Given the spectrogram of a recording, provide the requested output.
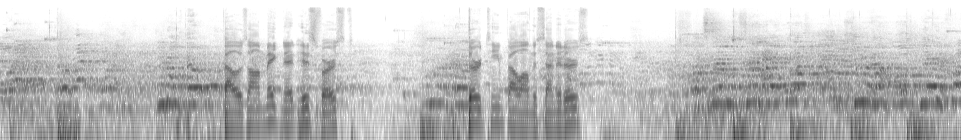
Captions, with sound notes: (shouting) Foul is on Mignot, his first. Third team foul on the Senators. (shouting)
